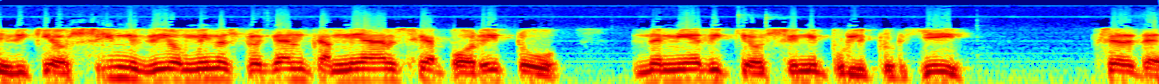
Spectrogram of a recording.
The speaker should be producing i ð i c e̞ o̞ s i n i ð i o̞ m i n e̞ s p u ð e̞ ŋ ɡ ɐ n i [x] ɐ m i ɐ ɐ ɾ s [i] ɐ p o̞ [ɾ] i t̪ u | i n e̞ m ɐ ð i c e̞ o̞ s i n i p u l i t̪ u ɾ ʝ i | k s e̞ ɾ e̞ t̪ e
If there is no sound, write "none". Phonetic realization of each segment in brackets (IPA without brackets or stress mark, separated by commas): k, i, ɾ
